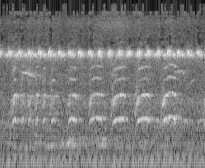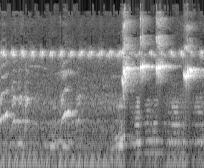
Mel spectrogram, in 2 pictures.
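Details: Long-tailed shrike lure song to encourage singing: a steady series of short arched whistles repeated about three times per second, then a sudden outburst of loud harsh, scratchy chatter.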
